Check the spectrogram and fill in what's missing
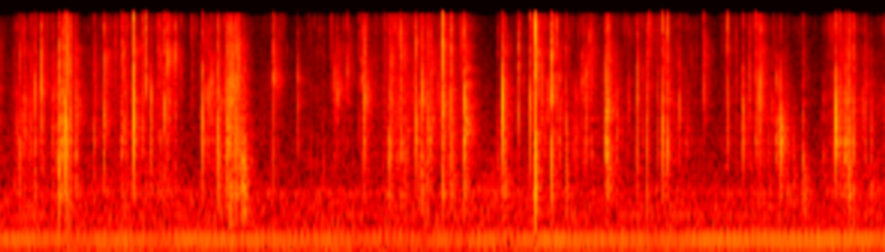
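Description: A small plastic bag filled with tea is crinkled and squeezed with fingertips and long nails, giving a continuous run of quick, bright crackles and crinkles. The sharp, dry snaps vary in strength, with a few louder pops, over a faint steady low hum.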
